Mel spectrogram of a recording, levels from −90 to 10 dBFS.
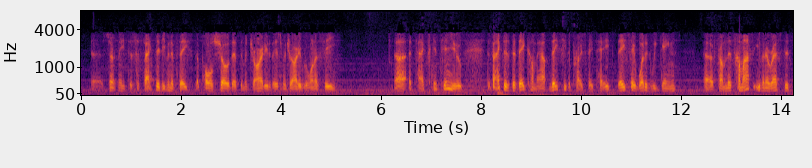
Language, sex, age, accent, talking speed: English, male, 60-79, American, 200 wpm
